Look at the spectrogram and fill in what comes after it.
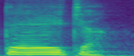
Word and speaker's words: teja: Còn chữ trước chúng ta đọc là teja, teja. Chữ A nó không có dấu gạch ngang trên đầu, chúng ta đọc là a, a, a, teja, teja.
